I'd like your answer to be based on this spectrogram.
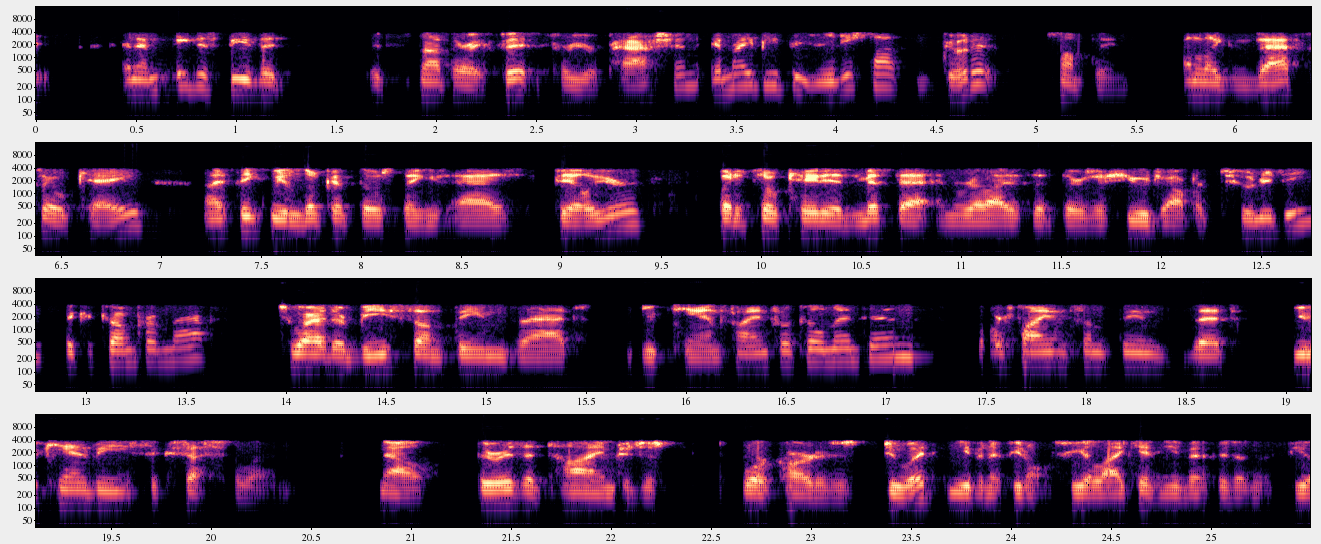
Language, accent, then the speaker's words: English; Missouri, United States; moved away as an adult; also born or lived in Washington, District of Columbia, United States / Washington State / California / New York City; I'm going to move back to my hometown for 9 months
